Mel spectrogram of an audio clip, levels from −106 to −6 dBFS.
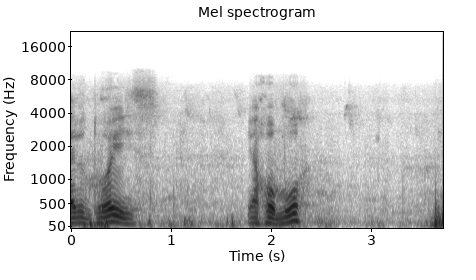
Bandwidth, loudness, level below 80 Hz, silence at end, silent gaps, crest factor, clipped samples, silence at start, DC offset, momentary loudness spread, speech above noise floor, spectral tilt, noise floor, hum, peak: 8 kHz; -24 LUFS; -44 dBFS; 0 s; none; 18 dB; under 0.1%; 0 s; under 0.1%; 25 LU; 32 dB; -8.5 dB/octave; -55 dBFS; none; -8 dBFS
